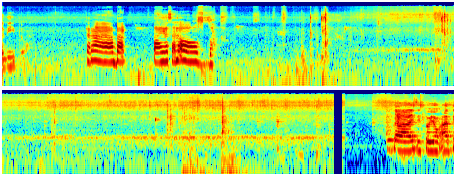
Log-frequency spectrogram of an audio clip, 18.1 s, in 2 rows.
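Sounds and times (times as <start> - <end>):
rice sizzling in a pan: 6.8 - 18.0.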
